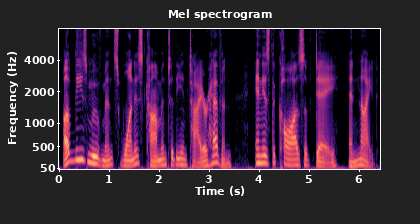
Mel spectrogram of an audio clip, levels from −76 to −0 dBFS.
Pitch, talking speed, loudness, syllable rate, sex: 120 Hz, 170 wpm, -20 LUFS, 4.8 syllables/s, male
